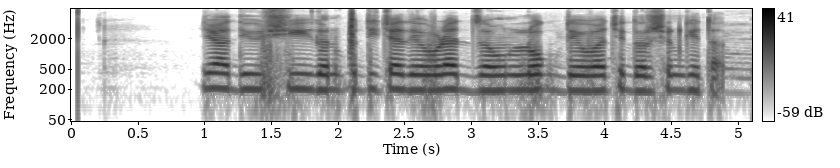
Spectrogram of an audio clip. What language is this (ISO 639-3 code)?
mar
